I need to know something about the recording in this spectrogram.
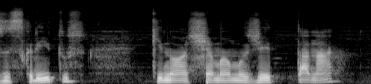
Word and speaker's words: Tanakh: que nós chamamos de Tanakh, embora a sigla seja T-N-K, Tanakh, e muitos pronunciam Tanakh, a pronúncia no hebraico moderno seria Tanner.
